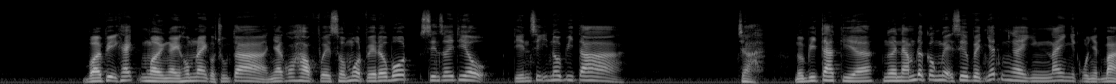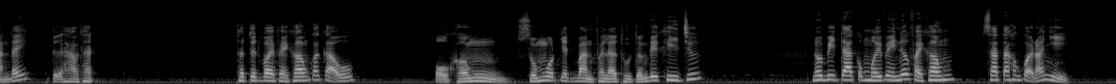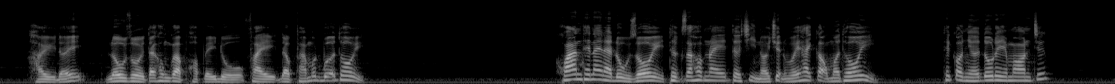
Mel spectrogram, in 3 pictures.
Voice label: anime

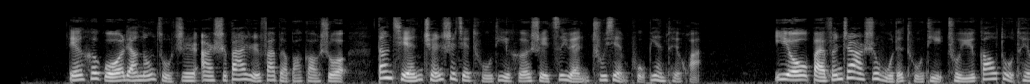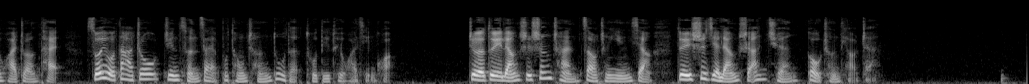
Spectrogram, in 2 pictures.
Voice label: news

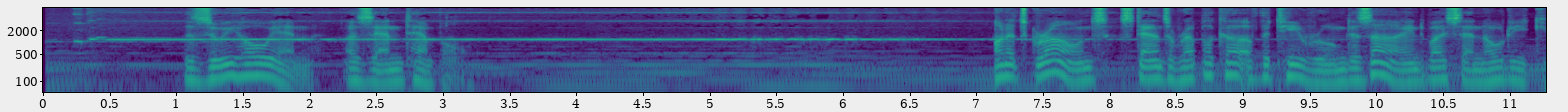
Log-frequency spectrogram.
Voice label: relaxed

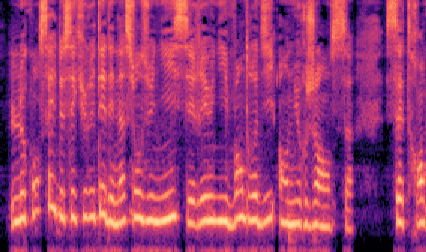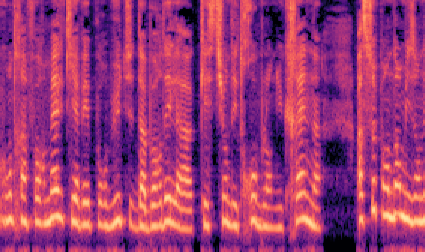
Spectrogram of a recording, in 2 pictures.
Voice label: news

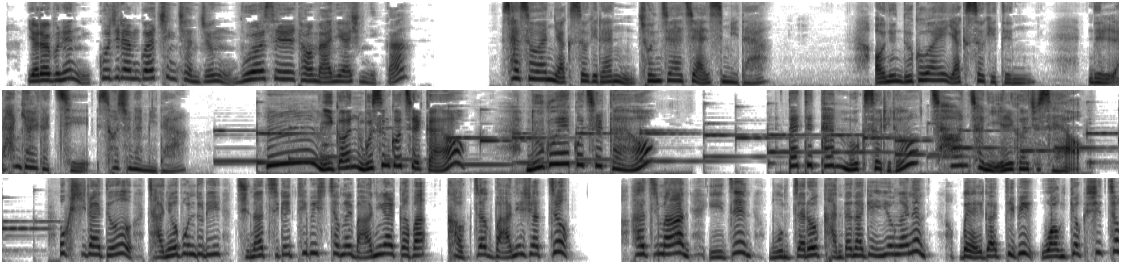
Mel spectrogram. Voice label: korean f

